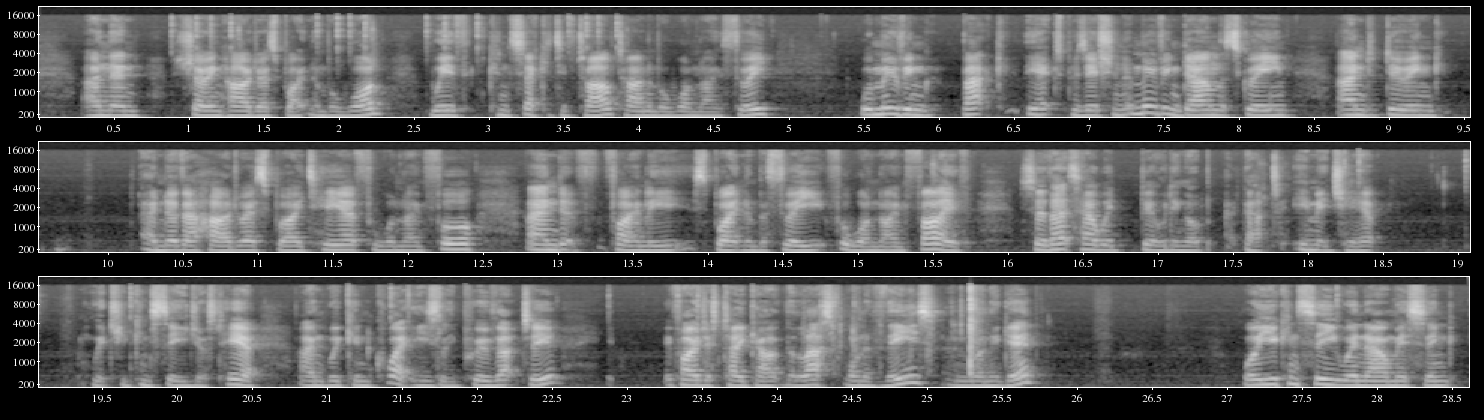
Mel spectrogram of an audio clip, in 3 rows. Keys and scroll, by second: 24.2 ;, 24.8 F6, 25.1 Return.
